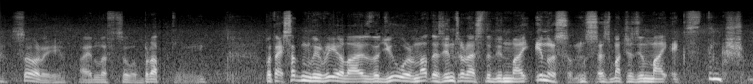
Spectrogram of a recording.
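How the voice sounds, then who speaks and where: An actor playing a suave, murderous doctor in a radio mystery, mock-courteous and gloating in a theatrical way. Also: male voice, mid-range voice, expressive, measured pace, long pauses, a little hiss or hum, close to an everyday voice, rough recording. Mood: gloating, menacing. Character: suave, taunting male doctor villain, swindling murderer. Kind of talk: old-time radio mystery acting.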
